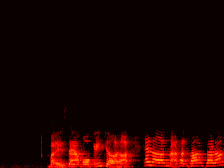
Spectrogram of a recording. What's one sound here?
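A young woman speaks close by, bright and animated.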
